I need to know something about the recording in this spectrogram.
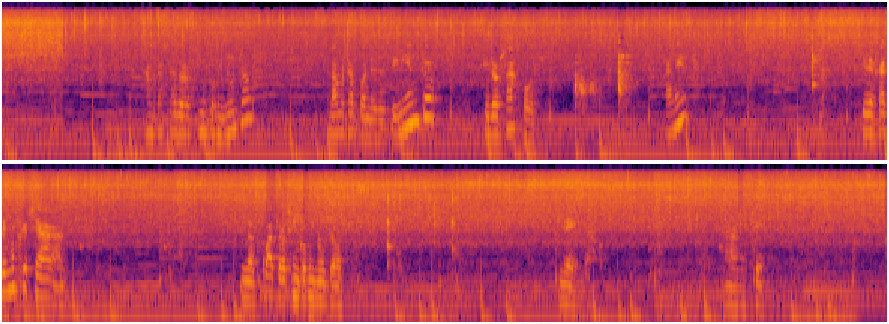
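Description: Onions sizzle in a hot pan.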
